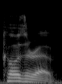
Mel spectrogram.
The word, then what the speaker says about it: Kozyrev: Pronounced Kozyrev.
